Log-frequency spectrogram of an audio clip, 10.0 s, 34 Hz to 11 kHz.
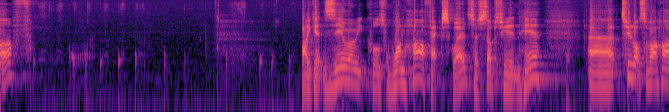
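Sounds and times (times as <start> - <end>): marker writing on whiteboard: 0.0 - 4.8.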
